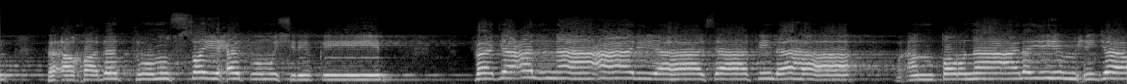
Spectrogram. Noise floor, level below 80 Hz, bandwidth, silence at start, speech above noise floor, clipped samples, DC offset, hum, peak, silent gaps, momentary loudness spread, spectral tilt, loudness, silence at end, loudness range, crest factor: -40 dBFS; -62 dBFS; 11 kHz; 0 s; 24 dB; under 0.1%; under 0.1%; none; -4 dBFS; none; 7 LU; -5 dB/octave; -16 LUFS; 0 s; 3 LU; 14 dB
